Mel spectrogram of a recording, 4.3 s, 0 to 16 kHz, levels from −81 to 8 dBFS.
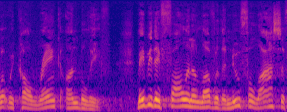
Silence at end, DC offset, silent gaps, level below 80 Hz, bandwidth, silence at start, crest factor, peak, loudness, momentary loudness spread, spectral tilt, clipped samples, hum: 0 s; under 0.1%; none; -60 dBFS; 16 kHz; 0 s; 18 dB; -4 dBFS; -22 LUFS; 9 LU; -5.5 dB/octave; under 0.1%; none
